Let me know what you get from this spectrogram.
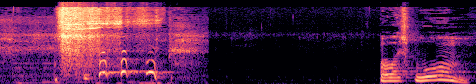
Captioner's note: exhales and chuckles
